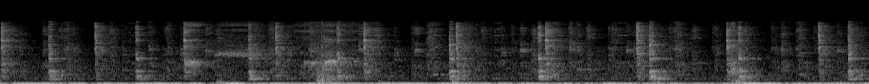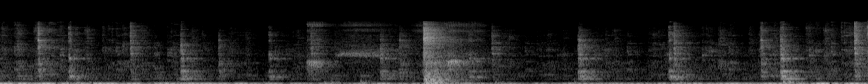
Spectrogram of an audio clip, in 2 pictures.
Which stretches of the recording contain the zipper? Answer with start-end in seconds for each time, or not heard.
not heard.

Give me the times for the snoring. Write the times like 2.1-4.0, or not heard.
1.8-3.6, 11.8-13.6.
